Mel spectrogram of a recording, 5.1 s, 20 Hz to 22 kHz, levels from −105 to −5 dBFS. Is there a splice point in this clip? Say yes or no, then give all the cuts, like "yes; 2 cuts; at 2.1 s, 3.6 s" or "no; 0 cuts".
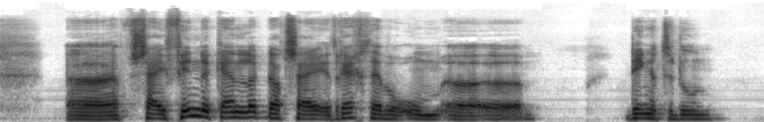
no; 0 cuts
